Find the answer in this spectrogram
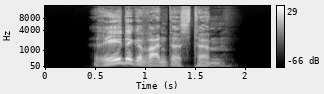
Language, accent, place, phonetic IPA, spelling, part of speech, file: German, Germany, Berlin, [ˈʁeːdəɡəˌvantəstəm], redegewandtestem, adjective, De-redegewandtestem.ogg
- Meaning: strong dative masculine/neuter singular superlative degree of redegewandt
